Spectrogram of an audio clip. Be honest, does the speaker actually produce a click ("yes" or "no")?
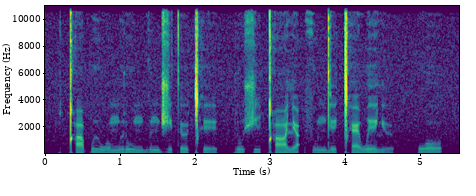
yes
